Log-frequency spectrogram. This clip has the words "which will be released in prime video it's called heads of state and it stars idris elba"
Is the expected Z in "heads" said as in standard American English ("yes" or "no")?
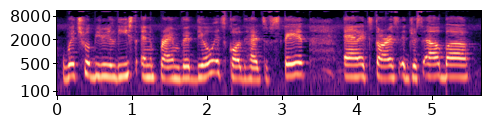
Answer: no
